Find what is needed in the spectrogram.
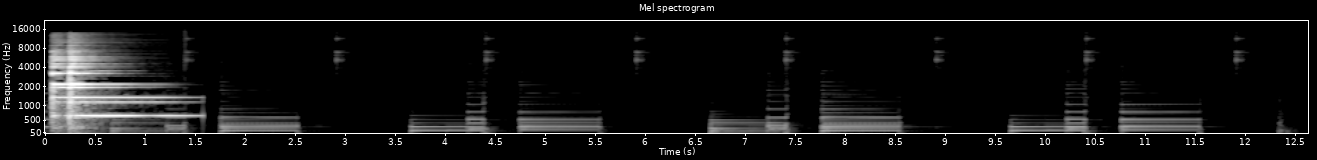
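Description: A bright bell-like chime rings out right at the start and fades over about a second and a half. After it, soft plucked-guitar background music plays at a low level.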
